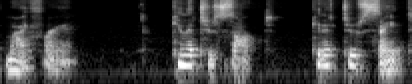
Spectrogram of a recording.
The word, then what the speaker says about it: Toussaint: Kenneth Toussaint. He used to say Toussaint, and I say, man, your name is Toussaint. He was like, how you gonna tell me how to pronounce my own name? It's Toussaint.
